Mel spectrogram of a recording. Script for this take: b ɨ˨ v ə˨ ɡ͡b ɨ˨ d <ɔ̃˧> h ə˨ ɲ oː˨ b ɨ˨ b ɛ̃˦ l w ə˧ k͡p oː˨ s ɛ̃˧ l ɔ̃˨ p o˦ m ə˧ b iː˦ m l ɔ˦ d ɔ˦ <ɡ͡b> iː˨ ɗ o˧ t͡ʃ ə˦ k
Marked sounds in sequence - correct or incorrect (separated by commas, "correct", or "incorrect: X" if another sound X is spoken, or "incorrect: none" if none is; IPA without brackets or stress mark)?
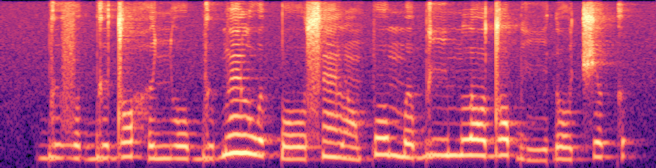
incorrect: ɔ˧, incorrect: ɓ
